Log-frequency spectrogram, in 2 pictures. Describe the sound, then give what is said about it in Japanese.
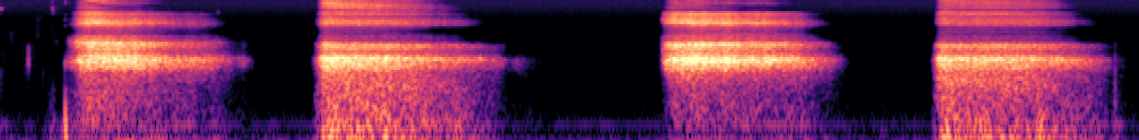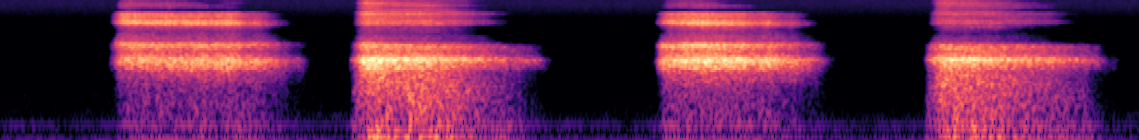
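Slow, guided breathing in and out during a relaxation exercise: eight long, soft, breathy exhales at an even, unhurried pace, with quiet pauses between them. “吐いて。吸って、吐いて、一緒にやりましょうね。”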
